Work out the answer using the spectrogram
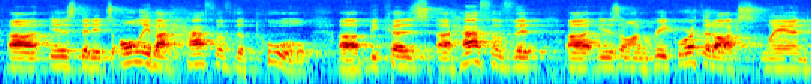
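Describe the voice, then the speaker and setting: A man, a priest, preaches a sermon into a pulpit microphone in a church, halting often with "uh" fillers. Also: medium pitch. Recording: echoey church sound with faint hum.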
